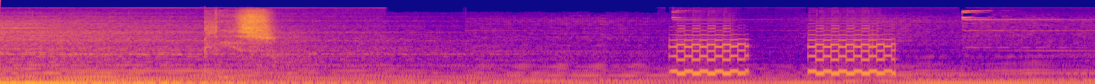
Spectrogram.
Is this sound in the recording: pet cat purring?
no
